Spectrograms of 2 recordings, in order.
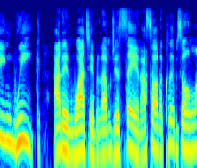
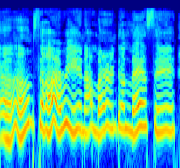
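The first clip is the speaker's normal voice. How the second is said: mock apology; 7 semitones higher, 4 dB louder than usual. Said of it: "they be like".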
